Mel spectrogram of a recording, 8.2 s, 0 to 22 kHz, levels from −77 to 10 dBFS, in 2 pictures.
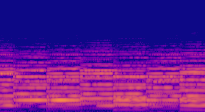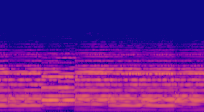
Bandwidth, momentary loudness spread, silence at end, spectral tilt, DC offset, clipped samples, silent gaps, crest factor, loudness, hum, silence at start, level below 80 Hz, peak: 6.4 kHz; 4 LU; 0 s; -6 dB/octave; under 0.1%; under 0.1%; none; 12 dB; -22 LUFS; none; 0 s; -72 dBFS; -10 dBFS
